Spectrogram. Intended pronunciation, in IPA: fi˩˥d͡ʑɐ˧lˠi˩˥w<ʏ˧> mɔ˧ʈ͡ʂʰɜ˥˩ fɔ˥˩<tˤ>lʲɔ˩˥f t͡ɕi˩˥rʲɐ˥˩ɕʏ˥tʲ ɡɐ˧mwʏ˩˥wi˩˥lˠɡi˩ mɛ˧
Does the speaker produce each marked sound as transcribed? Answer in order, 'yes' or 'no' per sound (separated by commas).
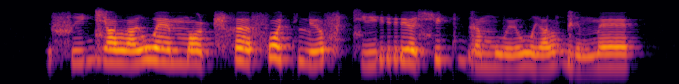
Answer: no, no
